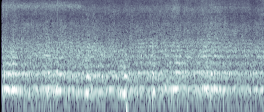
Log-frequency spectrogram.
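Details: A honey bee close up, drinking honey, hums steadily, a low droning buzz with a clear fundamental and bright overtones.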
